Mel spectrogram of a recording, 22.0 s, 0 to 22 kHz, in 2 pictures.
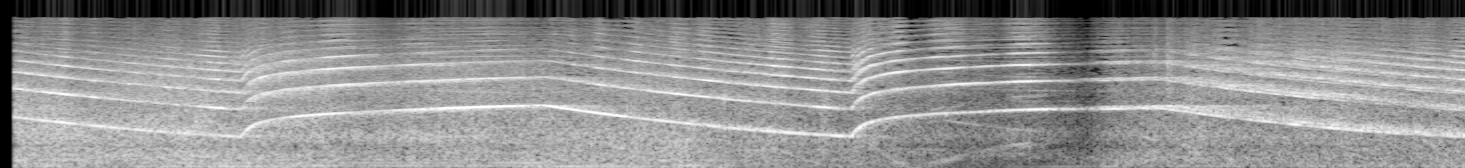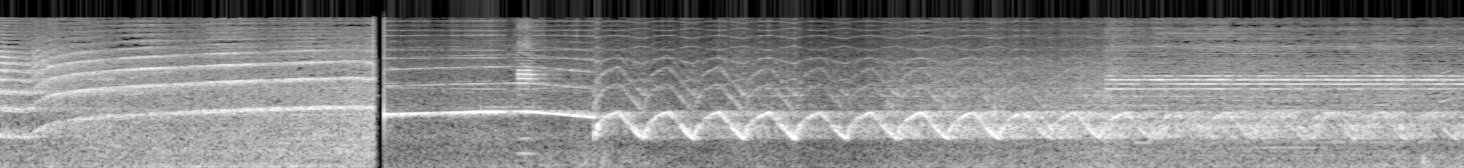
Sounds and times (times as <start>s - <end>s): Police car (siren): 0.1s - 21.9s.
